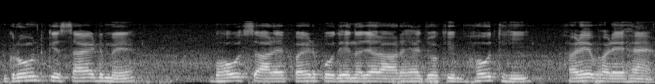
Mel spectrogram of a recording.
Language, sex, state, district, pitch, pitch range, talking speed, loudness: Hindi, male, Uttar Pradesh, Lalitpur, 145 Hz, 140-160 Hz, 175 wpm, -13 LUFS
